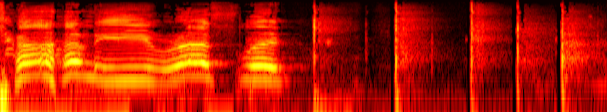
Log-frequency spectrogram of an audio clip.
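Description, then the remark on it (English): After a drawn-out, sing-song voice, one person claps for himself alone about five times: sharp, crisp smacks at a slightly uneven pace with brief silences between. “Clapping for myself to make up for computer lag.”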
